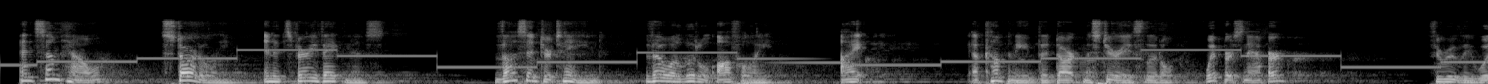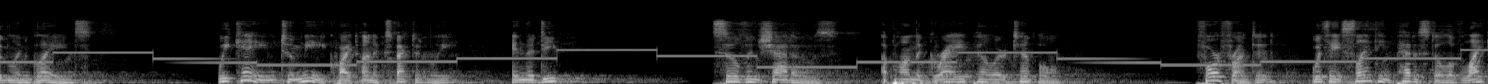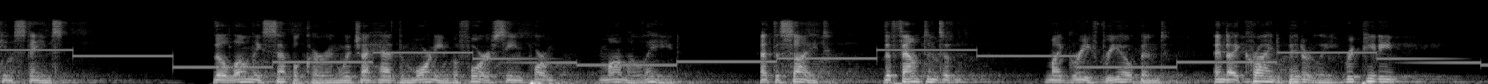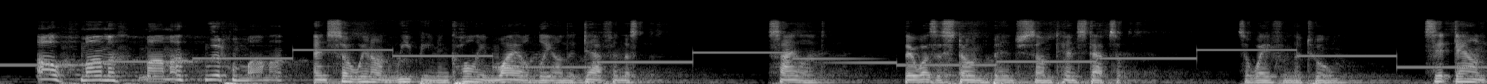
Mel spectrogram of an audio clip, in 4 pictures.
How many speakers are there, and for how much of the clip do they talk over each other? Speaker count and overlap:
1, no overlap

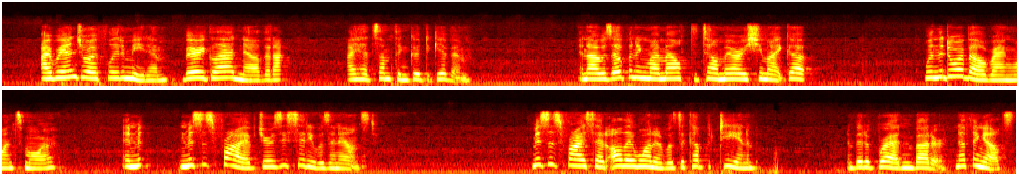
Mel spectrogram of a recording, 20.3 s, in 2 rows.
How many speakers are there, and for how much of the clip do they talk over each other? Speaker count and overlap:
1, no overlap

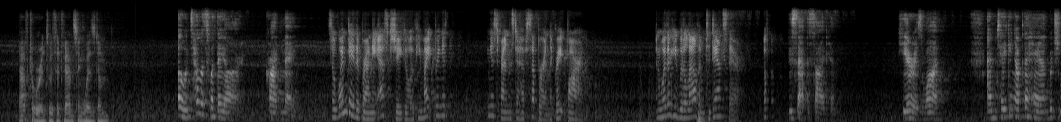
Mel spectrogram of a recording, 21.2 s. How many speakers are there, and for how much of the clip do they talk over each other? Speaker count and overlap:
3, no overlap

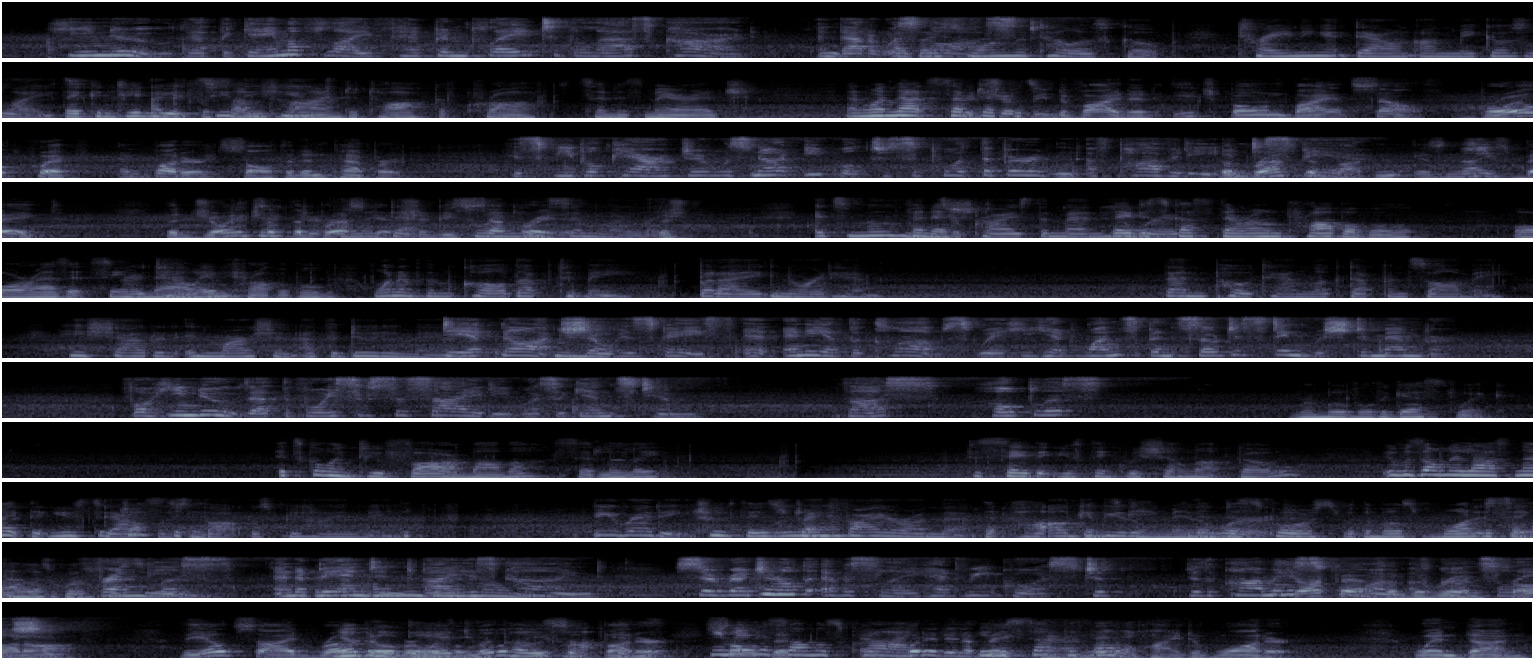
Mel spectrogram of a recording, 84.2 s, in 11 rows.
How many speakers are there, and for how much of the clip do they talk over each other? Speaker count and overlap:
4, about 29%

